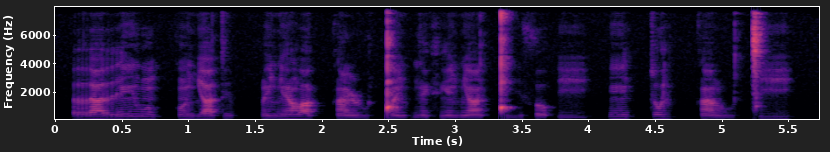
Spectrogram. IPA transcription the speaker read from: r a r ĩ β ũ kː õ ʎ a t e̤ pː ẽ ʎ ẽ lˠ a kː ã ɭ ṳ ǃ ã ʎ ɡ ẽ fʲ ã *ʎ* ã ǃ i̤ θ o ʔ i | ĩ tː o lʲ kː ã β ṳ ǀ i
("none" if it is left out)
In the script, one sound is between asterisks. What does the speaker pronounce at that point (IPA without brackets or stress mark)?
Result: ʎ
